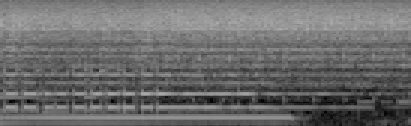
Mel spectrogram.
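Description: A Thai rot hae sound-truck band plays live: a held chord under a loud hissing wash in the high end. The low notes drop out about one and a half seconds in.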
